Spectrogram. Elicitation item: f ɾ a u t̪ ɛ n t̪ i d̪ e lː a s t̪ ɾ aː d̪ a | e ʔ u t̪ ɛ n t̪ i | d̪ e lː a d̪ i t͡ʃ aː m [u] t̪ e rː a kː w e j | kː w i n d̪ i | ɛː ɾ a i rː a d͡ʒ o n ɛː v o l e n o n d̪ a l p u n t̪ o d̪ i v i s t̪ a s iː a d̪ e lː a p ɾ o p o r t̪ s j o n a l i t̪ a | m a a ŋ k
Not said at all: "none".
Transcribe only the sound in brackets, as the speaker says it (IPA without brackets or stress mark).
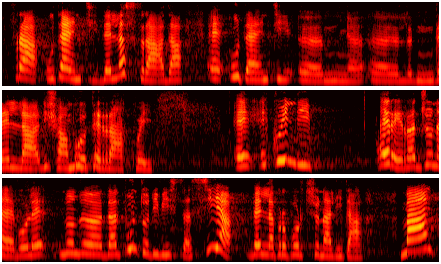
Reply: o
